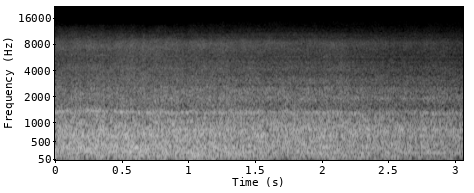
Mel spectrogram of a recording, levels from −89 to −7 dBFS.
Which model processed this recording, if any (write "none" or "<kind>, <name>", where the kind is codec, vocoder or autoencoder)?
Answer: autoencoder, DAC-VAE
